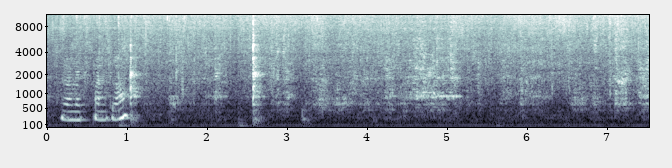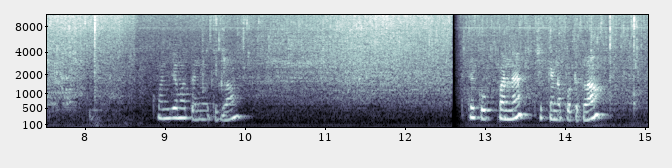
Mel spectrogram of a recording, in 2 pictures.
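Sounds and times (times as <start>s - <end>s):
food sizzling in hot oil: 0.0s - 15.0s
wooden spatula scraping pan: 0.3s - 8.7s.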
